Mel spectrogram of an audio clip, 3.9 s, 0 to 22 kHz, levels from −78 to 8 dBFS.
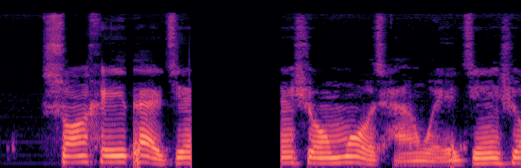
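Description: From 0.97 to 1.05 s, after "双黑", lost LE Audio frames hit the speech. The LC3 decoder fills the gaps, including a run of about 40 ms, with a noisy smear. At 1.43 s the sound stops dead for 0.68 s, a playback stall, likely a starved buffer. It resumes at "胸沫蝉". Later, at 3.38 to 3.40 s, another brief frame loss leaves a short, rough blur.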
